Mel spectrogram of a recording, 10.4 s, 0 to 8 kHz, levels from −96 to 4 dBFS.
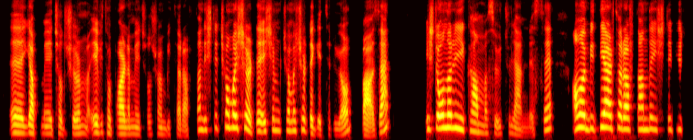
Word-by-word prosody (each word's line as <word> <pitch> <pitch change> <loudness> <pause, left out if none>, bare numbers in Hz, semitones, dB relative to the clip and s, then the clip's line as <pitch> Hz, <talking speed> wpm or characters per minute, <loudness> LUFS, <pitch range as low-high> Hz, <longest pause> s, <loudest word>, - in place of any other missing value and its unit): eee, 170 - -1
yapmaya 155 -2 0
çalışıyorum. 150 0 -8
Evi 175 0 -3
toparlamaya 145 -3 -2
çalışıyorum 130 0 -17
bir 135 - -22
taraftan. 230 - -10
İşte, 230 +4 -9
çamaşır 275 -3 +1
da, 205 - 0
eşim 200 +3 -2
çamaşır 210 +1 -7
da - - +2
getiriyor 400 - -6 0.2
bazen. - - +3 0.5
İşte, 245 +2 +1
onların 270 +1 +6
yıkanması, 190 -10 -2
ütülenmesi 145 - -9 0.3
ama 270 0 +6
bir 245 -3 -6
diğer 280 -2 +8
taraftan 240 -2 +2
da, 245 - -4
işte, 235 0 -9
bir, 235 - -10
220 Hz, 155 wpm, -23 LUFS, 155-245 Hz, 0.5 s, diğer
